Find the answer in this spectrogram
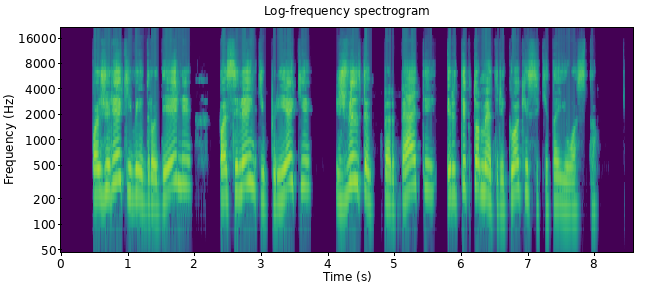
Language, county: Lithuanian, Vilnius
